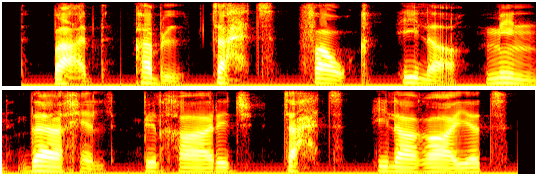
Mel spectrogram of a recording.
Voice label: arabic; words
